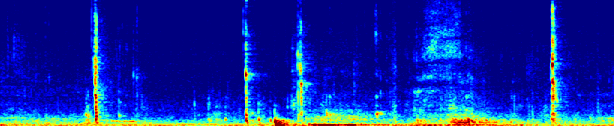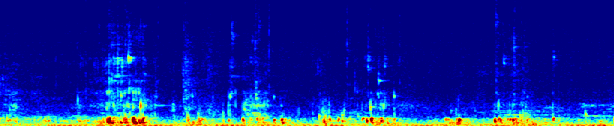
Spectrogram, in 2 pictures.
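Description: Close-up eating sounds of people eating by hand: chewing and lip smacking, with scattered sharp clicks. A low steady hum runs underneath.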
